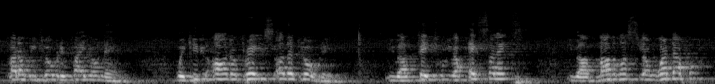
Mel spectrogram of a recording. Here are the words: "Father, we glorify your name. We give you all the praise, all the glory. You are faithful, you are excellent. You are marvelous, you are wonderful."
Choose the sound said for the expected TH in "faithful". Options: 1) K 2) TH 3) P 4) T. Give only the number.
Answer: 4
